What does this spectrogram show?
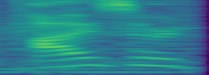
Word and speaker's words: Izard: go restaurants started with my last name which I say eyes are but in French it's hard which is a mountain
